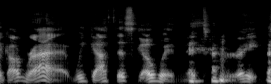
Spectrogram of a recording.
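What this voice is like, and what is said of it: Billy Dee Williams impression as Lando. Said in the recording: “that's my Billy another D one impersonation”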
